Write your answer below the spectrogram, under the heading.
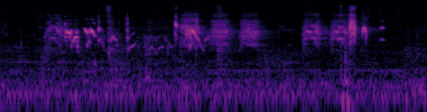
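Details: Budgies chirping in three rough bursts of scratchy squawks and short high tweets, with quieter chatter between them.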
